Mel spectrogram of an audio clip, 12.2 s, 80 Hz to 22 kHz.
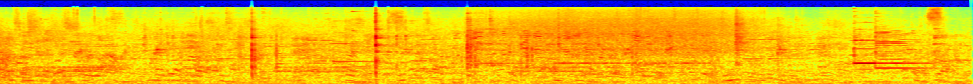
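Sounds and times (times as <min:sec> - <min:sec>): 
murmur of many voices in a sushi restaurant: 0:00.0 - 0:12.1
dishes or utensils clinking: 0:03.0 - 0:08.4.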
